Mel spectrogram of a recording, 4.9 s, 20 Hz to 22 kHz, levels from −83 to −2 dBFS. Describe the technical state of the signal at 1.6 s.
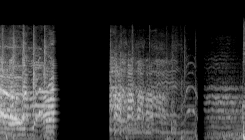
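A likely long network dropout from 1.07 to 2.22 s stopped audio arriving; after a brief fading fill, only silence remains at 1.6 s.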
